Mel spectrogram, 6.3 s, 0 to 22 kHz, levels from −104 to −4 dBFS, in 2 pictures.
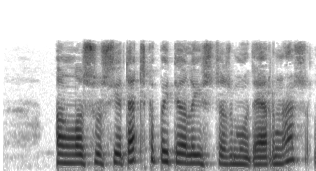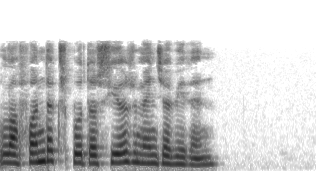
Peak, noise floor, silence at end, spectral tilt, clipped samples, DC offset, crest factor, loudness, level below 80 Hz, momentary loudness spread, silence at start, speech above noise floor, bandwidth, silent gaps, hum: -6 dBFS; -81 dBFS; 1 s; -4.5 dB/octave; under 0.1%; under 0.1%; 18 dB; -24 LUFS; -64 dBFS; 6 LU; 0.55 s; 58 dB; 8.4 kHz; none; none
